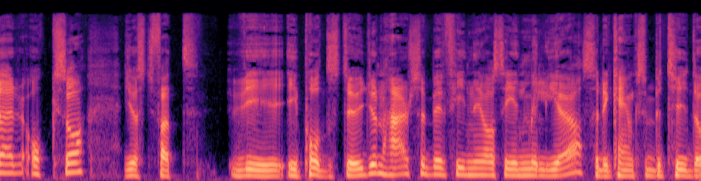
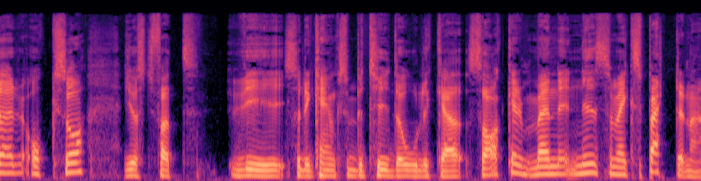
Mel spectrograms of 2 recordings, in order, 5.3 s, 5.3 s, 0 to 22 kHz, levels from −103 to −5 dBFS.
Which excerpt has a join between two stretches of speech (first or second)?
second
